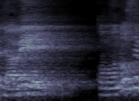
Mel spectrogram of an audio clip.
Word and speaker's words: Yahvé: Pero la pronunciación correcta es Yahvé. Esto es un artificio. Esto es un artificio que se hizo en el siglo 8-9 después de Cristo. Y así se estuvo pronunciando Jehová hasta el siglo 16-17, donde se volvió otra vez a la pronunciación correcta, Yahvé. Que quede claro, hermanos, que la pronunciación correcta de estas 4 letras sagradas es Yahvé.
